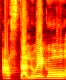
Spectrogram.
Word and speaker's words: hasta luego: um a note about hasta luego hasta pronto hasta manana remember that even though they start with the letter h the letter h is silent in spanish so we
